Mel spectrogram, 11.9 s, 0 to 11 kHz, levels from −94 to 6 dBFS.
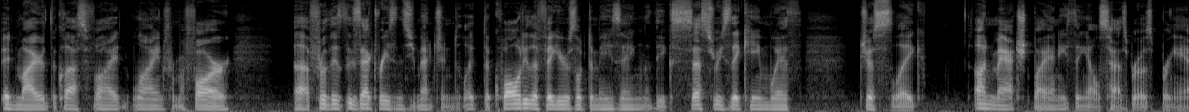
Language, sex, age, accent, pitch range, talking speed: English, male, 20-39, American, 100-120 Hz, 175 wpm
